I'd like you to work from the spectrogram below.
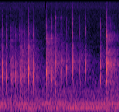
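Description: Rapid, light keystrokes on a computer keyboard while code is entered for an R programming lesson, a close, crisp run of irregular taps with short pauses and no voices.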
